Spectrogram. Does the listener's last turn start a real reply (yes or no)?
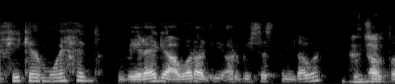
yes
